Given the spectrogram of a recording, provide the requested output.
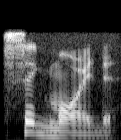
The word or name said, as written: sigmoid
